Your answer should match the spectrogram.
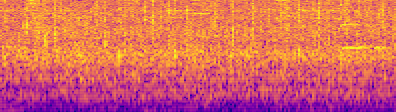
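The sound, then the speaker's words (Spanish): A bullring crowd bursts into sustained applause for the bull, a dense, steady wash of clapping hands that stays loud and even for the whole two seconds, with no voices standing out. “El toro que, recibe una ovación del público.”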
